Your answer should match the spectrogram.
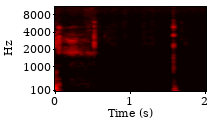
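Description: Computer mouse buttons clicking a few times, the first click the loudest and another about a second and a half in.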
